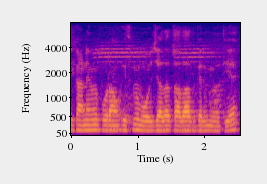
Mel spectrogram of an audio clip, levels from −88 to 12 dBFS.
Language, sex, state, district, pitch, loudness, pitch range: Hindi, male, Haryana, Jhajjar, 130 Hz, -17 LUFS, 125-135 Hz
